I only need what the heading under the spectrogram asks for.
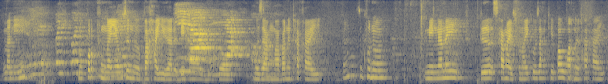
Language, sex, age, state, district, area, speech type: Bodo, female, 30-45, Assam, Chirang, urban, spontaneous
